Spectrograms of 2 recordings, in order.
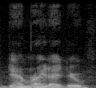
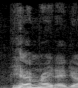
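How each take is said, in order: First: Said in the usual way. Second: Higher and louder, punching damn; cocky repeat of Damn right I do; emphatic boast. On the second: Real, not acted. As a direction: say it again with swagger. Boasting about NBA trivia.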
